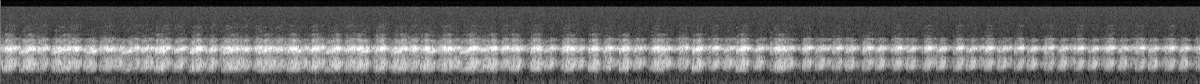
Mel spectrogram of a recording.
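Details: Tree frogs singing at night at a forest pond in mid-April in north-east Italy; a dense chorus of rapid, rattling croaks packed into a steady band, overlapping callers giving an uneven pulsing texture throughout.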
